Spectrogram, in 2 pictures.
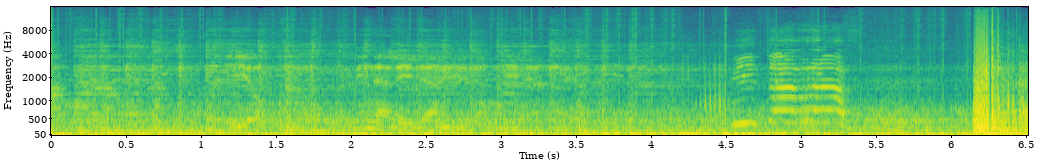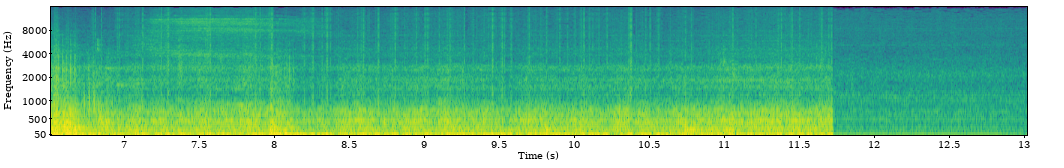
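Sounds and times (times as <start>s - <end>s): car road and engine noise: 0.0s - 13.0s
car collision bang: 6.1s - 7.0s.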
